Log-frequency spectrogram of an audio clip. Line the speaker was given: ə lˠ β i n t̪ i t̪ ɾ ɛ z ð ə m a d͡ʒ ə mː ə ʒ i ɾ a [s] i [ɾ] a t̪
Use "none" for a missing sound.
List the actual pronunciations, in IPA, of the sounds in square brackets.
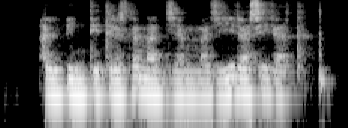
s, ɾ

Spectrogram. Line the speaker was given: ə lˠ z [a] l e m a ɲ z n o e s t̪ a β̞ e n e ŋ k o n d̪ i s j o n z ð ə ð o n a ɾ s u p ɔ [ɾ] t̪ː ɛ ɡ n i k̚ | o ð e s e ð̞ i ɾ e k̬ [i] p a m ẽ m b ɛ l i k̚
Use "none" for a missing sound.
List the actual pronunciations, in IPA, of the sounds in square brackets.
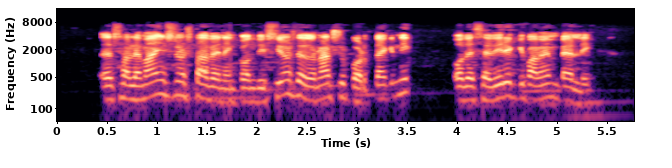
a, ɾ, i

